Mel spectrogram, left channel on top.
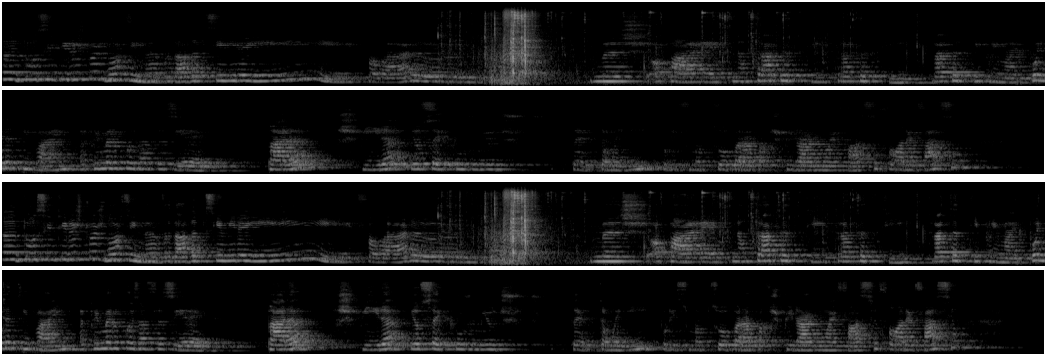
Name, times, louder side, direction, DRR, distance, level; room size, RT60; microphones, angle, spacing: voice 1, 0.0-5.5 5.9-12.6 13.1-15.8 16.1-20.4, right 2 dB, 50° right, 2.1 m, -42 dB
Bicycle, 4.3-6.7 7.0-9.4 10.1-10.2, right 1 dB, 5° right, 0.7 m, -37 dB
14.5 x 8.5 x 4.9 m
head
